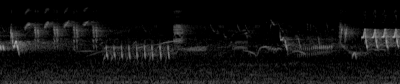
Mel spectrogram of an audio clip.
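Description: Several songbirds singing together: short whistled phrases and rapid trills of repeated notes, with one trill a little after a second in and a higher, louder trill near the end.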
